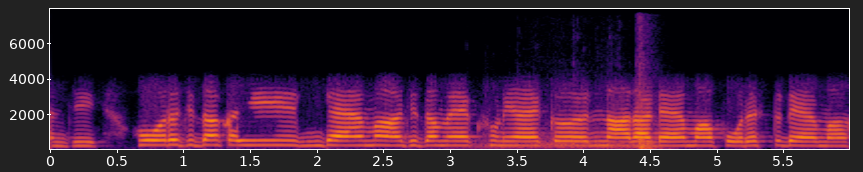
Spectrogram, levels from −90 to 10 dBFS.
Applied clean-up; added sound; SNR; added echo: none; Sliding door; 15 dB; none.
